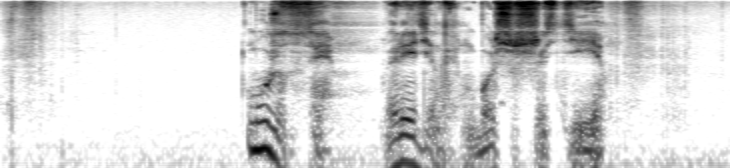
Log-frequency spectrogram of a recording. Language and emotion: Russian, neutral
